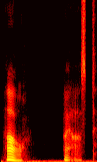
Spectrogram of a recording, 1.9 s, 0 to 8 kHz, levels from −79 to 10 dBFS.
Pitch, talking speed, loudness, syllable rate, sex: 115 Hz, 90 wpm, -20 LUFS, 3.2 syllables/s, male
